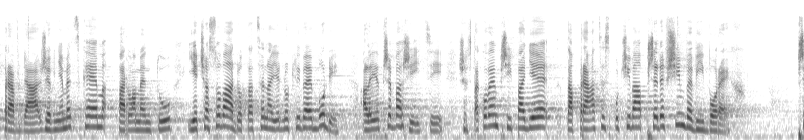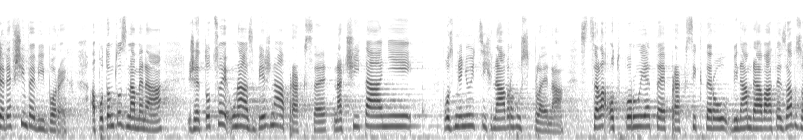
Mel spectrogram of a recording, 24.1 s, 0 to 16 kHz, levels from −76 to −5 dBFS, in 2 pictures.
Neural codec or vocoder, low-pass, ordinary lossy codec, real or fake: none; 10.8 kHz; AAC, 96 kbps; real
